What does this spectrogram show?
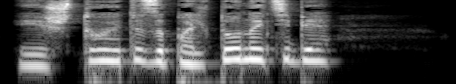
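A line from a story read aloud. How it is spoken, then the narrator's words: Alarmed voice. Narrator (Russian): уже встревоженным голосом заключила она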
